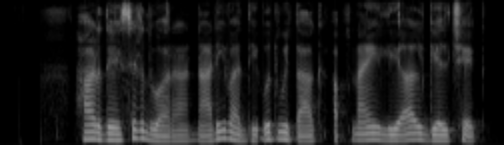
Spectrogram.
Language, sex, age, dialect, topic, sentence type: Magahi, male, 18-24, Northeastern/Surjapuri, banking, statement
